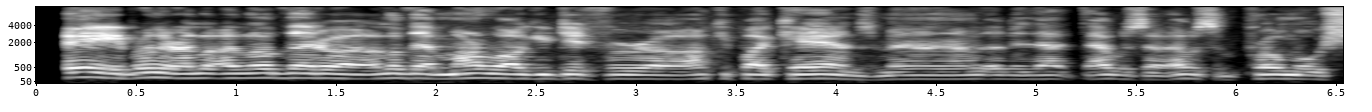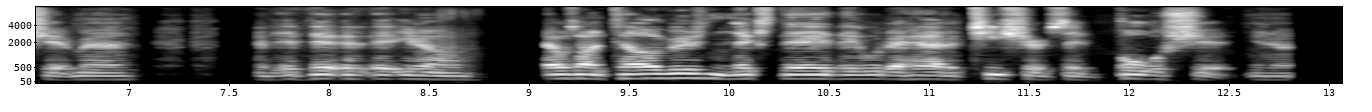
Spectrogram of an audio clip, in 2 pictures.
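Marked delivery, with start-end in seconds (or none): none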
